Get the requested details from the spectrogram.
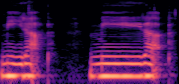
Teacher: that T at the end of meet, that's becoming a flap T. Sounds like a quick D.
